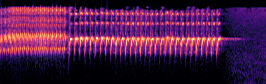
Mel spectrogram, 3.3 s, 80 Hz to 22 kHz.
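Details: Timbrado Español canary, a male born in 2020 from rated parents, singing a training song: a whistled double-pitched phrase, then a fast, even trill of rapid repeated notes lasting about two seconds before stopping.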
